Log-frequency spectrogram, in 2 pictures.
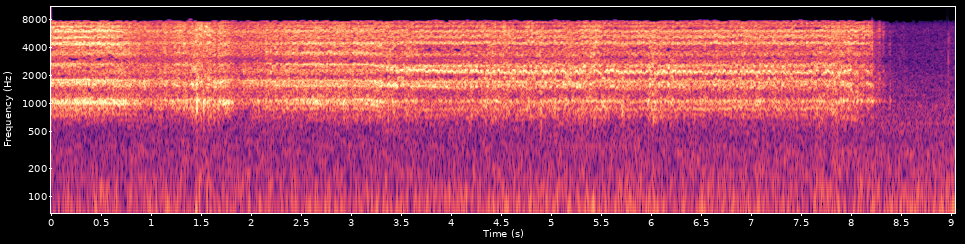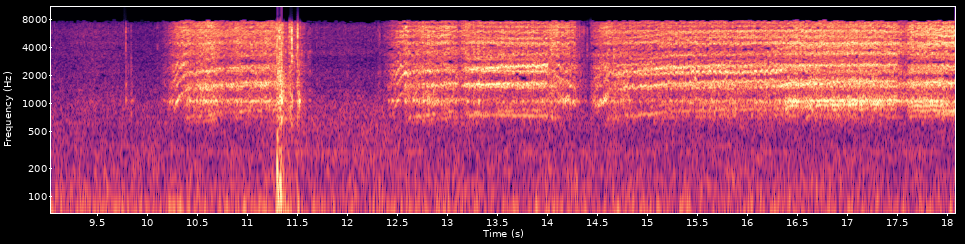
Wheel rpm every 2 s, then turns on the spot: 230, 230, 210, 210, 50, 110, 120, 150, 220.
8-12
